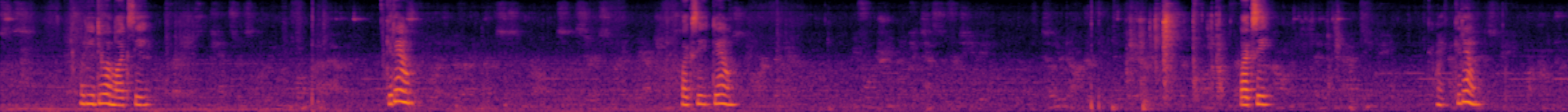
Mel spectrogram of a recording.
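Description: A cat meows loudly several times, close by.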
